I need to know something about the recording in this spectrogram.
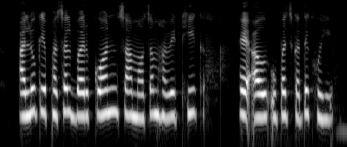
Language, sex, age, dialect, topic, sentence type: Chhattisgarhi, female, 18-24, Northern/Bhandar, agriculture, question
